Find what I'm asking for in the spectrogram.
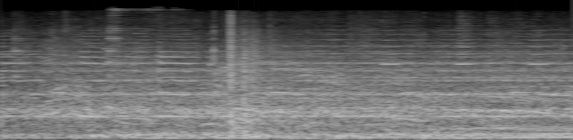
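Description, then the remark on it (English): A single sharp bang of an explosion cracks out about a second in at a street protest, cutting through a dense, continuous roar of a shouting crowd that carries on steadily before and after. “Then, a bang. An explosion.”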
